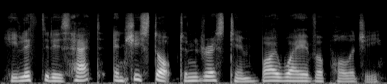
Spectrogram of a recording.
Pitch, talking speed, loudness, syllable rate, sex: 160 Hz, 215 wpm, -19 LUFS, 5.7 syllables/s, female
